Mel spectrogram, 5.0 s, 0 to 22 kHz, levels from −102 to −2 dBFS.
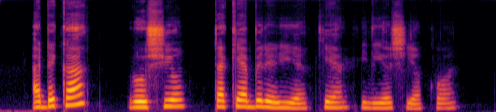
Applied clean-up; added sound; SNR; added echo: neural mask model DeepFilterNet 3.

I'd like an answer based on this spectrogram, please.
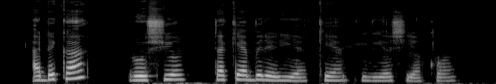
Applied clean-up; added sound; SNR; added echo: neural mask model Resemble Enhance denoiser.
